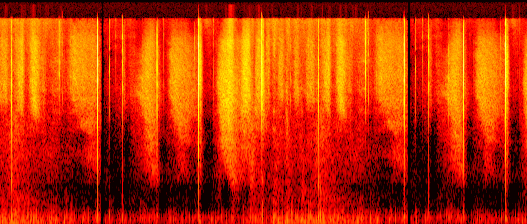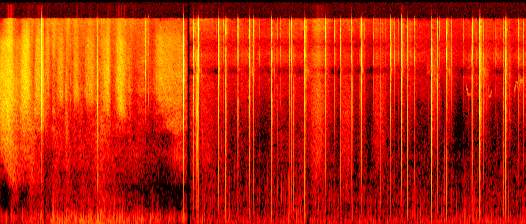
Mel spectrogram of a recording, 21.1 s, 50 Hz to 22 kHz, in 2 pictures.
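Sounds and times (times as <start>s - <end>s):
swishing rubbing noises: 0.0s - 2.0s, 2.7s - 8.2s, 8.8s - 14.3s
campfire wood crackling: 0.0s - 21.0s.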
